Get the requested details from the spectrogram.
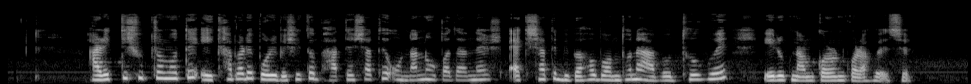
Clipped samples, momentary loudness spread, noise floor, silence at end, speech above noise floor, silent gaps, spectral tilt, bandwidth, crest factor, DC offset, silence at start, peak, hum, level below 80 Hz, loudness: under 0.1%; 8 LU; -56 dBFS; 0.6 s; 36 dB; none; -5 dB/octave; 11.5 kHz; 20 dB; under 0.1%; 0.9 s; -2 dBFS; none; -68 dBFS; -21 LUFS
